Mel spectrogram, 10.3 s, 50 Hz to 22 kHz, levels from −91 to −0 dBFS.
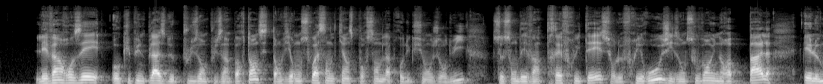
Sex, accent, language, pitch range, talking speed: male, French, French, 100-120 Hz, 210 wpm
